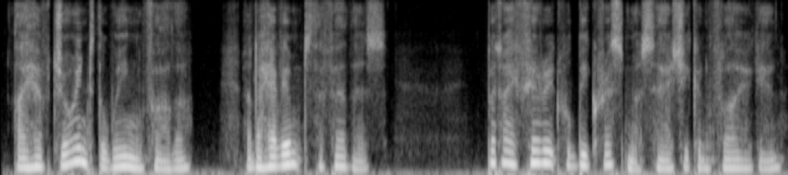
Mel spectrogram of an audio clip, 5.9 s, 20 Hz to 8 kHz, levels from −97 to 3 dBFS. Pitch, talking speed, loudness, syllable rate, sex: 115 Hz, 245 wpm, -19 LUFS, 6.6 syllables/s, male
